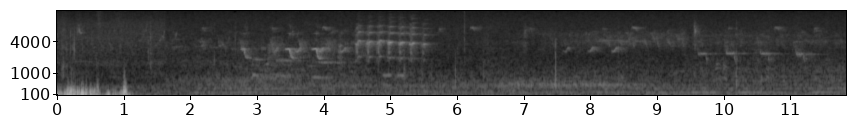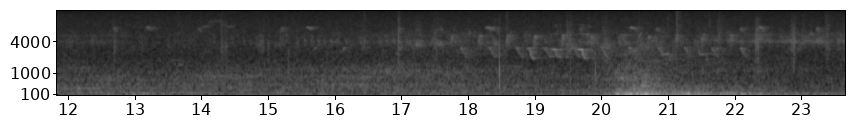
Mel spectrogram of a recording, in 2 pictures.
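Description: Small birds chirping in several quick series of short high calls over steady outdoor background noise. Loud low thumps close to the microphone come right at the start and again about twenty seconds in.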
